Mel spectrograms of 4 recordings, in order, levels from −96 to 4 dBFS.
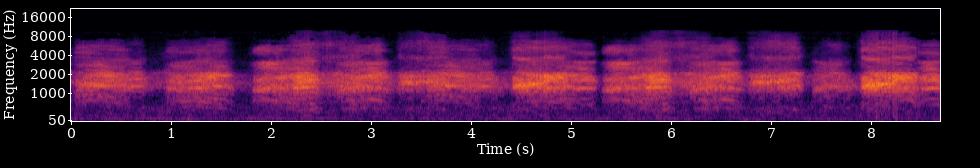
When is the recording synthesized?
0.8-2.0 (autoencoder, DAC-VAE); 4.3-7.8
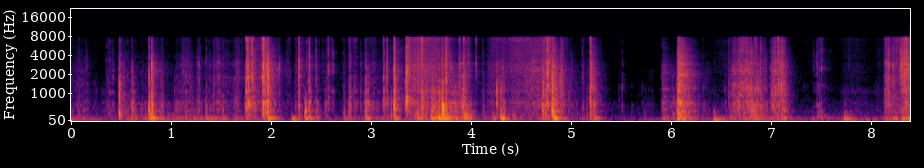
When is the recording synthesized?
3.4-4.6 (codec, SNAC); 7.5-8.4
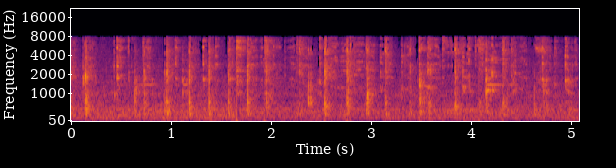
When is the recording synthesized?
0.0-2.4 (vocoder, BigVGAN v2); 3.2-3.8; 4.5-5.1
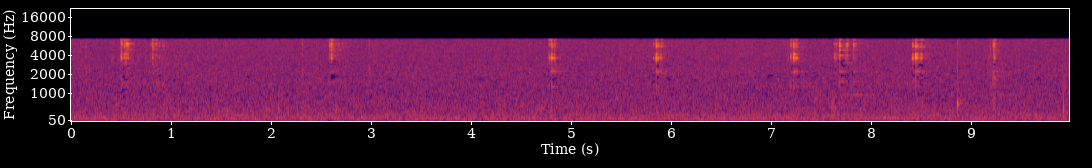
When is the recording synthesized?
0.0-4.9 (vocoder, BigVGAN v2); 9.4-10.0

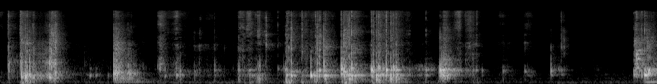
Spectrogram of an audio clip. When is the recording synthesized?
4.3-5.7 (autoencoder, DAC-VAE)

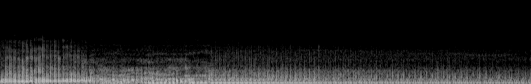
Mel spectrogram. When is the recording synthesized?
0.0-2.1 (codec, SNAC)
